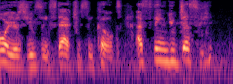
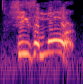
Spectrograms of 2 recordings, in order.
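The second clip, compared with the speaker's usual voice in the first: heated declaration; 10 semitones higher, 4 dB louder, slower than usual. Real, not acted. Litigant defending an absent woman to the judge, heated. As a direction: pitch jumps high in protest.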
